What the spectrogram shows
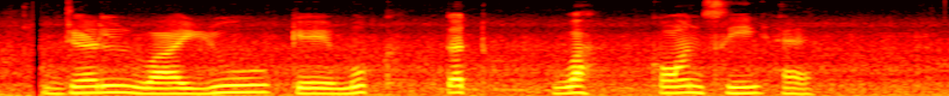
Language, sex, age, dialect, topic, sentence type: Hindi, female, 36-40, Marwari Dhudhari, agriculture, question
